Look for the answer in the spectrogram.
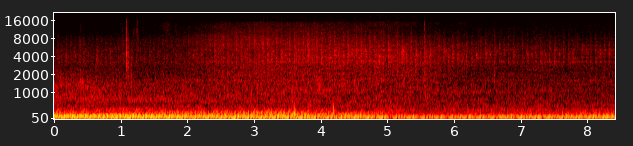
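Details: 2002 Dodge Ram 4.7 V8 at idle, before repair: loose rapid rattling clatter under heavy low rumble; worn timing chains, guides and tensioners, fixed by replacing all timing components.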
